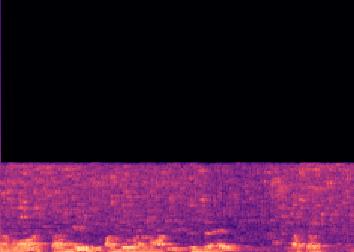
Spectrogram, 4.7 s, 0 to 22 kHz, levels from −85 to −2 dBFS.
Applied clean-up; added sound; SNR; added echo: classical method WPE with log-MMSE.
